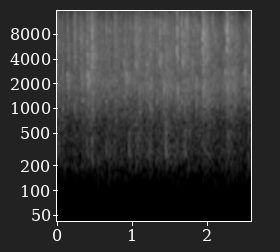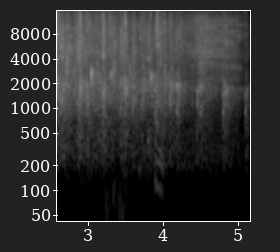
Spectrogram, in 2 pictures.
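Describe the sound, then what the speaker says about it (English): A conference audience at a gun rights policy session breaks into sustained applause, dense clapping from many hands filling the whole stretch before tapering slightly at the end. "Let's give them a round of applause because they don't get enough thanks."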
